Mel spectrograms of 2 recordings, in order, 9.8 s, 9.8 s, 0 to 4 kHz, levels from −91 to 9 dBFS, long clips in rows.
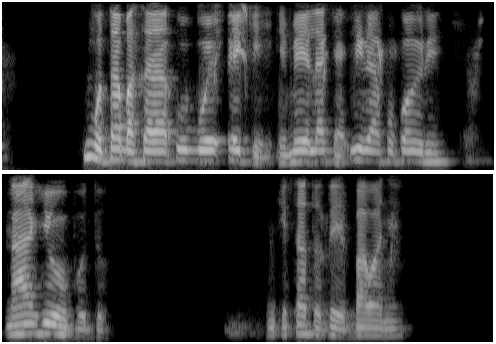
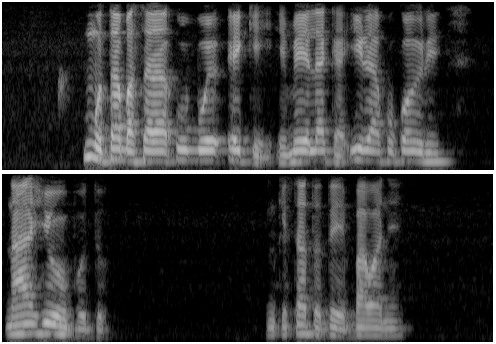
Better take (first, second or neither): second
